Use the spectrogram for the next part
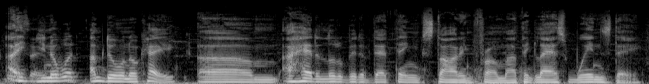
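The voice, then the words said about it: Congested, stuffed-up voice. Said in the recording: “still kind of stopped up, so my voice sounds a bit crazy”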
